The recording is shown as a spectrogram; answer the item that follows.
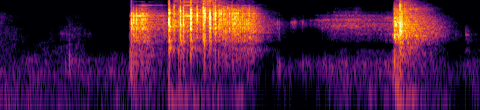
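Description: Small metal fly-tying tools, such as scissors, clattering and scraping as they are handled, in a short cluster about half a second in. A sharp click follows near the end.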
